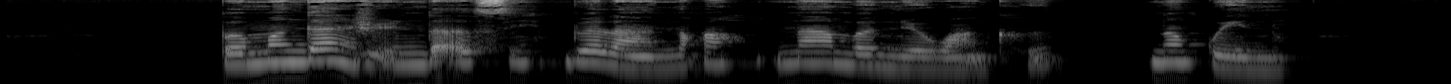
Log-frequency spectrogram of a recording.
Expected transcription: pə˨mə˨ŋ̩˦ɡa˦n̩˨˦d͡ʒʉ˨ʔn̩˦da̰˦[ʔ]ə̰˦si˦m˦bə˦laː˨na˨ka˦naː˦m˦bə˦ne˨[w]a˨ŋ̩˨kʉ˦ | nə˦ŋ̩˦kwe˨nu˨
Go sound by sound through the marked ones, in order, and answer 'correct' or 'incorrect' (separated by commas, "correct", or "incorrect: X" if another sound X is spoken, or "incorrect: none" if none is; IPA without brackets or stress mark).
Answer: correct, correct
